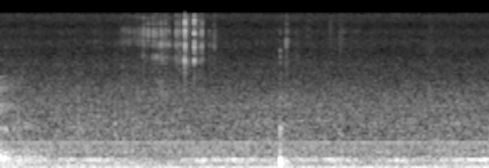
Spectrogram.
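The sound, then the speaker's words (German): A steady, low refrigerator hum drones quietly in the background in the middle of the night, with a faint high chirp and a single soft click partway through. “auch hier wieder im Hintergrund der Kühlschrank.”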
